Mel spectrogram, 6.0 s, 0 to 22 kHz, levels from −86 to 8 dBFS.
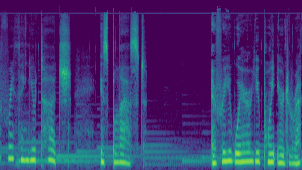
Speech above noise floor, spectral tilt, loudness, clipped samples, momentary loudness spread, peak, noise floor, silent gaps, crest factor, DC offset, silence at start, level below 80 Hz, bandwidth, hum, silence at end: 32 dB; -5.5 dB/octave; -15 LUFS; under 0.1%; 10 LU; 0 dBFS; -46 dBFS; none; 16 dB; under 0.1%; 0 s; -62 dBFS; 16.5 kHz; none; 0 s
